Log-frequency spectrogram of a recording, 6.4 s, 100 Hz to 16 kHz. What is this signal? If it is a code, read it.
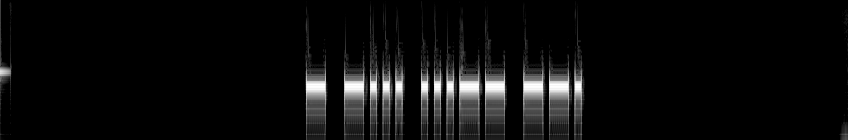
Morse code, heard as a keyed tone, about 25 wpm, 700 Hz. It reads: TB3G
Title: DXCC-100 Call Signs - 4 Characters - 25wpm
